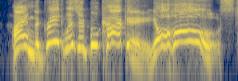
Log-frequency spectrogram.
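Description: A man performs a put-on character voice at an extremely high pitch with very wide pitch swings. The tone is bright and sharp, and the pace is slow.

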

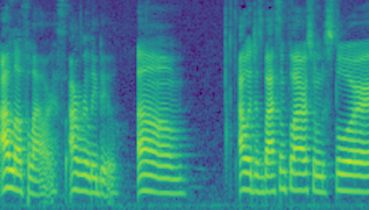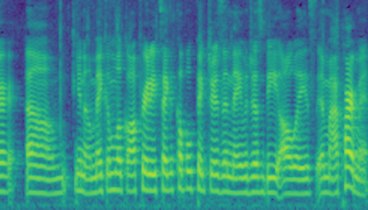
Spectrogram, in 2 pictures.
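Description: A woman speaks fairly quickly at a fairly low pitch in a monotone, flat way. The recording is very clean, with a silent background. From New Orleans, Louisiana. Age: 20s.

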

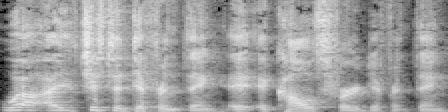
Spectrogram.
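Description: Recorded very cleanly against a silent background, a man with an American accent speaks in a bright, sharp tone. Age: 50s. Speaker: rock guitarist. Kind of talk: interview. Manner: halting.

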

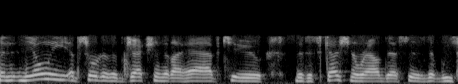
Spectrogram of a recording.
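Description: A man speaks at a moderate pace with an American accent. His is a plain, everyday voice, pitched fairly high. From Virginia. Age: 60s. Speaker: economics professor. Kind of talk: radio interview.

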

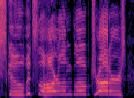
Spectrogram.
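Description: Delivered at a fairly slow pace, the put-on character voice is high-pitched with monotone, flat intonation. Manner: cartoon dog voice.

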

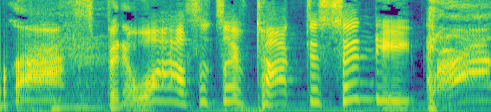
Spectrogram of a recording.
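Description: A man in a put-on character voice, very fast, against clear background noise. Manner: comedic, squawking.

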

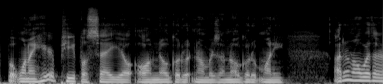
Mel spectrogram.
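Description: A man with an Irish accent speaks at a medium pitch on a very clean recording with a silent background. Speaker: financial advisor. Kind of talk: casual interview.

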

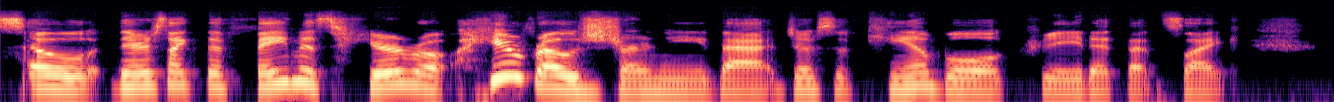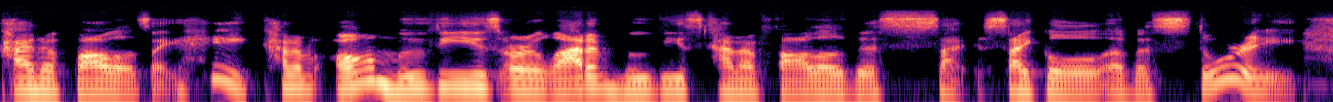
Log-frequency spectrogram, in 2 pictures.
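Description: With an American accent and a normal speaking voice, a woman speaks at a fairly slow pace in a fairly low pitch, with ordinary pitch variation and hardly any pauses. The background is quiet and the sound is dry and close, with no echo. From US South, Atlanta, Georgia. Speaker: poet and visual artist. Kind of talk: casual interview.

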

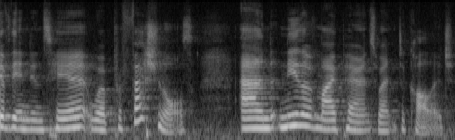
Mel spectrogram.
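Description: With an ordinary speaking voice, a woman talks at a fairly high pitch and a fairly quick pace with ordinary pitch variation. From East Africa, raised in England then US. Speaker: storyteller. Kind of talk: live storytelling. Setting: stage with audience.

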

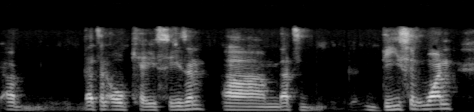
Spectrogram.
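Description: A man with a Norwegian accent at a fairly slow pace. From Norway. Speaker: football journalist. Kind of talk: podcast interview. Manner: halting, many repetitions and fillers.

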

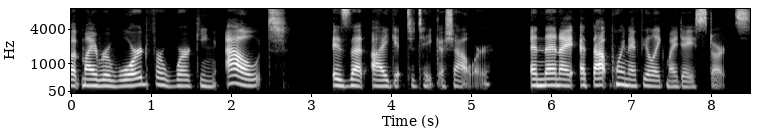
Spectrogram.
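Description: In a very clean recording with a silent background, a woman speaks in a plain, everyday voice with fairly even intonation, the sound dry and close with no echo. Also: fairly low pitch for a woman, fairly slow pace. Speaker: wedding filmmaker and podcast co-host. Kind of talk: casual podcast chat. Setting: studio, sharing one microphone.

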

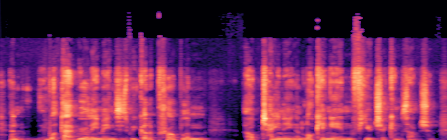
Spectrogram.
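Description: A man with a British accent speaks at a moderate pace. His medium-pitched voice has lively intonation. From Britain. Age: 50s. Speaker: podcast host, finance. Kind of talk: interview.

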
